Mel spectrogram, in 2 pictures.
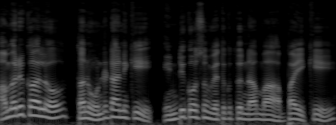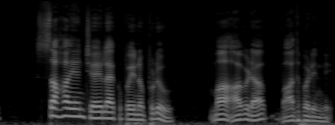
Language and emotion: Telugu, sad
